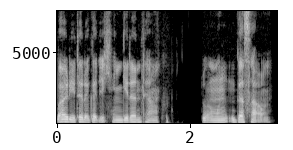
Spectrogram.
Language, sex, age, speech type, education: Hausa, male, 30-45, spontaneous, tertiary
